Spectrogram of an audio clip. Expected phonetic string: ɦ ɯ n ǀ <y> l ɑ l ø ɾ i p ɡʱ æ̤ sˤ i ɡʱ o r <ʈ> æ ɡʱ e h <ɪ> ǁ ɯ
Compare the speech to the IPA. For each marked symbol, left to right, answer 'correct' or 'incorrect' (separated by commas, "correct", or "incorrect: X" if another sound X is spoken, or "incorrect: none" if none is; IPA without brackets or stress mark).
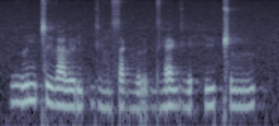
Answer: correct, incorrect: dʱ, incorrect: y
